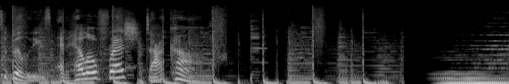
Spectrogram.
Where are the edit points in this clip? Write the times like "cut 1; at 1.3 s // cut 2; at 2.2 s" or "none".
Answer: cut 1; at 4.0 s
